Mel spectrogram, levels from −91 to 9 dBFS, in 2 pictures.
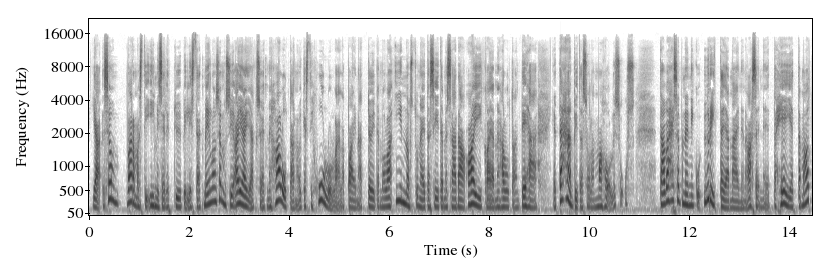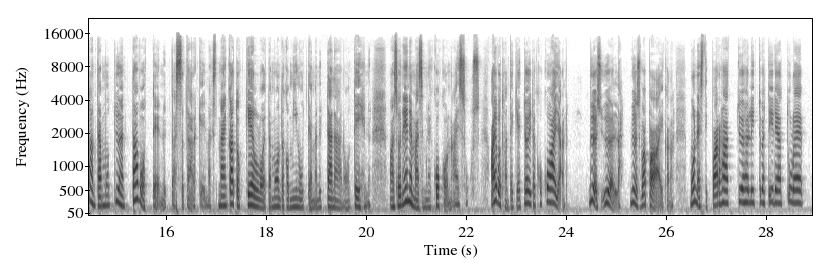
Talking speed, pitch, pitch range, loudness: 180 wpm, 195 Hz, 170-250 Hz, -20 LUFS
